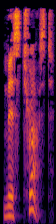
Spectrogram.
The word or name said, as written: mistrust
